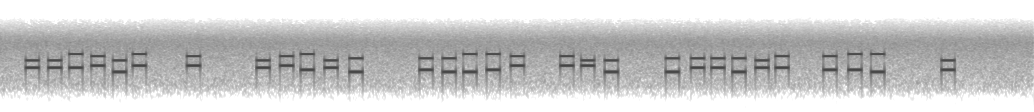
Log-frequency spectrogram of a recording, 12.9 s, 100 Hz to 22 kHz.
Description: DTMF, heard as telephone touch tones, dialled by hand, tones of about 170 ms. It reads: 77C#1D # 7#B72 52AB# #*1 288279 6BA 4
